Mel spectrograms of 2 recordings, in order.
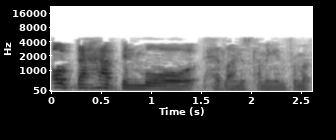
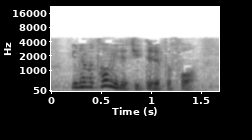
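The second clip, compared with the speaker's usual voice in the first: whispered put-on impression. Retelling someone whispering in the speaker's ear after an open mic: Jamie impression, whispered. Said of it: "it's my best Jamie impression".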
